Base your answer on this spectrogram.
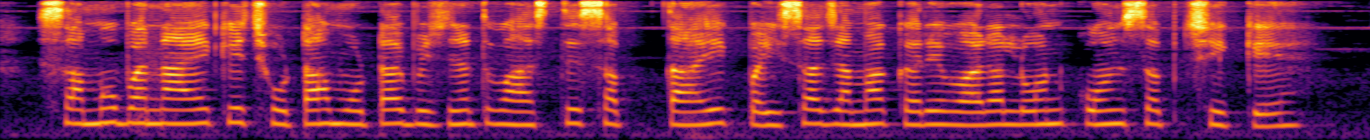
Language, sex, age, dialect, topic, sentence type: Maithili, female, 25-30, Angika, banking, question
